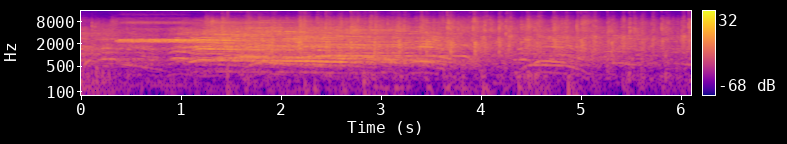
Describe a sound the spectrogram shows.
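A crowd cheers and shouts in an echoing arena.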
